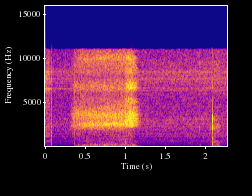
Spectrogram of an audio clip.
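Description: A man's breath into a close handheld microphone: one steady hiss under a second long, then quiet room tone.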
